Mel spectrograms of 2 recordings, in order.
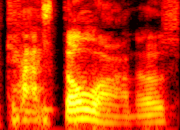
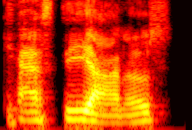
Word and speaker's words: Castellanos: Nick Castellanos his name I know it's Castellanos and not castanos but you know it's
